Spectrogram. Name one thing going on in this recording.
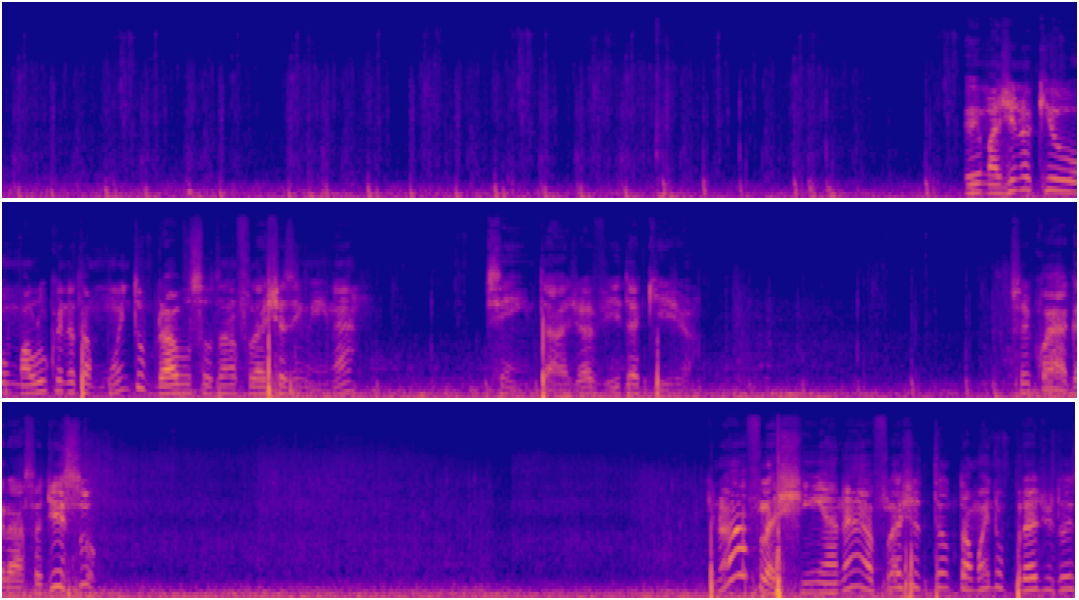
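Armoured footsteps tread over stone.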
